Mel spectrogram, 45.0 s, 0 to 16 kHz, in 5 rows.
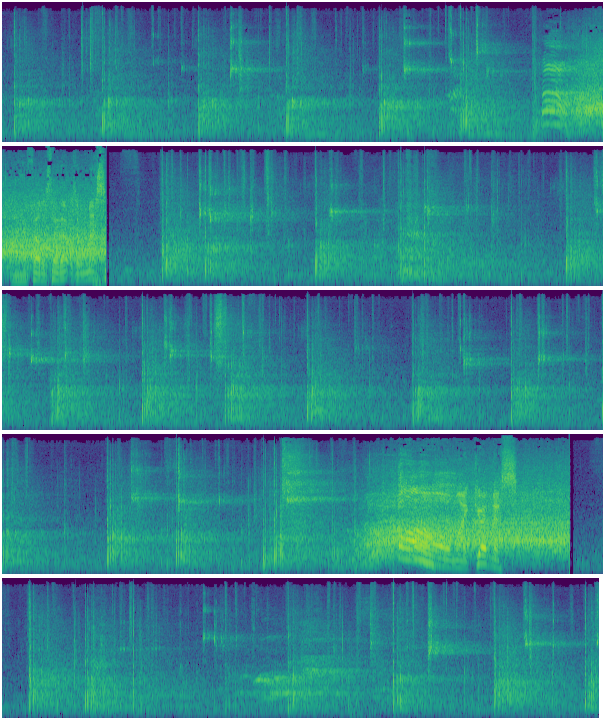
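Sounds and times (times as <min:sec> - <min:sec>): tennis ball hit by rackets: 0:00.2 - 0:00.7, 0:30.6 - 0:32.2
crowd cheering and applause: 0:08.6 - 0:10.6, 0:32.4 - 0:35.6.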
